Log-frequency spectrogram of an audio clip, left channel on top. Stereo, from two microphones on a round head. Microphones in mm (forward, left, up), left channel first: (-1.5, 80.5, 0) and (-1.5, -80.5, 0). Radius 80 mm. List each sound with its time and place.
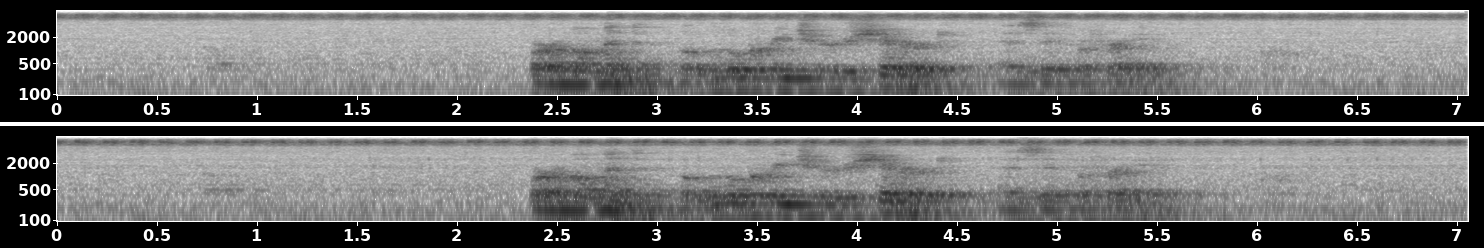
0.0 s an insect: 60° right (ahead or behind), 1.1 m
2.4 s a man speaking: 20° right (ahead or behind), 1.0 m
